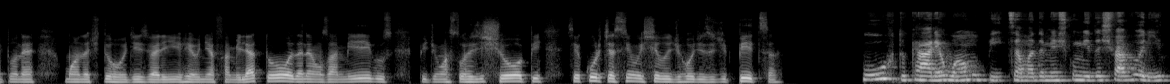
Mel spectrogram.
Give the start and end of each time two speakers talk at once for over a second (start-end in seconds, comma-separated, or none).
none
